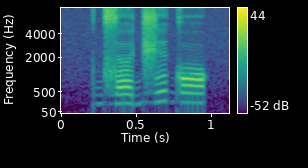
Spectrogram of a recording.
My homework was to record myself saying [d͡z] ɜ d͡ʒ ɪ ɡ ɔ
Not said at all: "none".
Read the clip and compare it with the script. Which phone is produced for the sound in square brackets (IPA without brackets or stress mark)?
d͡z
